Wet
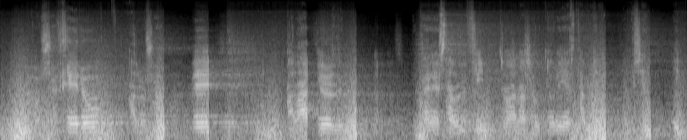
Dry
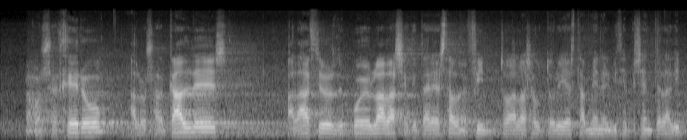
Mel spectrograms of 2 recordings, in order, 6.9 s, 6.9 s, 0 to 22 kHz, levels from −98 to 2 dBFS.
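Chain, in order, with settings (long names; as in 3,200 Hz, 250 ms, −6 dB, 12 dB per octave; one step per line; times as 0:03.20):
wind on the microphone 370 Hz −22 dBFS
gate with flip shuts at −8 dBFS, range −33 dB
pitch-shifted copies added +5 semitones −6 dB
dense smooth reverb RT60 2.6 s, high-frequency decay 0.95×, DRR 14 dB
level +3.5 dB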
